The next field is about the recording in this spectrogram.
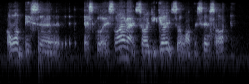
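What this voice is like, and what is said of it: Put-on Jamaican accent. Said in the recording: “he was a Jamaican. He said Jamaican accent.”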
